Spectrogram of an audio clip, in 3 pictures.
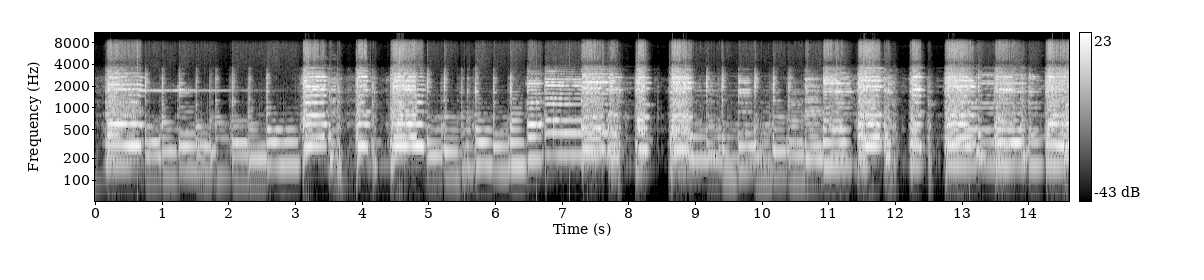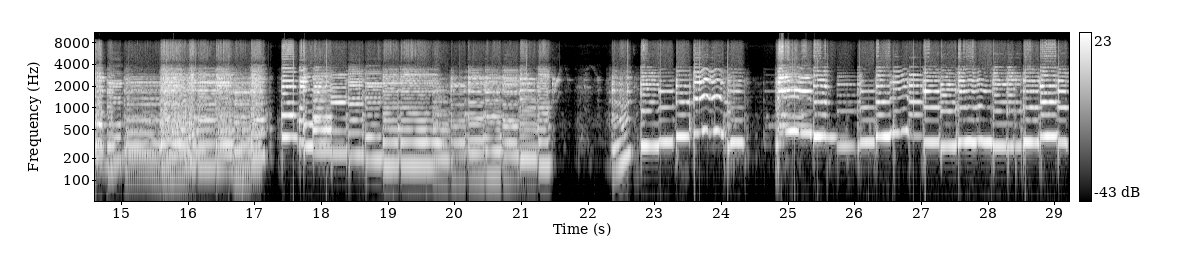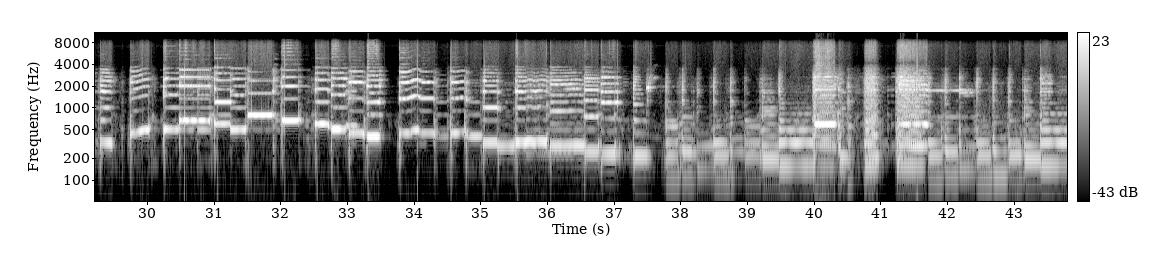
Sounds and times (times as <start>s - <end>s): Guitar: 0.0s - 43.8s.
